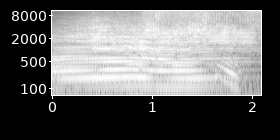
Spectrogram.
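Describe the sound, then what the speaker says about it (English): A car moving along gives a steady, close, loud engine drone that sways slightly in pitch and dips lower near the end. "let's take a look at this car moving along"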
